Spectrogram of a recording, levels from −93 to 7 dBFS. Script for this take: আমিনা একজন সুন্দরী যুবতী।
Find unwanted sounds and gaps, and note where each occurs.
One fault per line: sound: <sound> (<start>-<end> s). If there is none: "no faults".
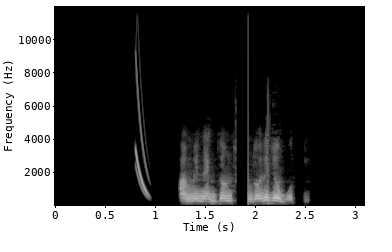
sound: chirp (0.8-1.0 s)
sound: dropout (1.8-1.9 s)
